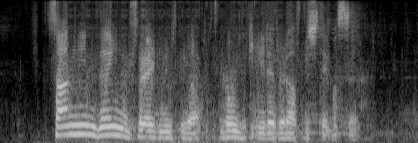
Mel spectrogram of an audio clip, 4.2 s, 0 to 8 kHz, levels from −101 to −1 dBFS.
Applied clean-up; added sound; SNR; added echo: neural separator model SepFormer DNS4.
